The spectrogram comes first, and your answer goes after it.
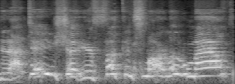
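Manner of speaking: angry scolding. Retold or imitated. Yelling at the girl.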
